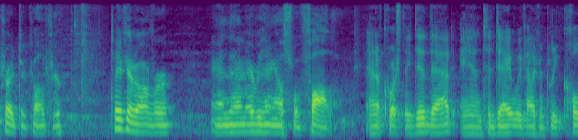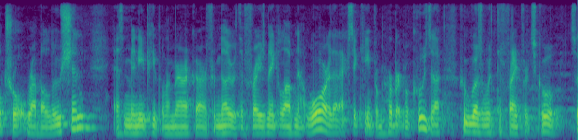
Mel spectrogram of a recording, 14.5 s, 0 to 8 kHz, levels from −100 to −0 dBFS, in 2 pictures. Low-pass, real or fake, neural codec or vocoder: 7.2 kHz; fake; codec, 16 kHz, 4 kbps, FreqCodec, larger model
